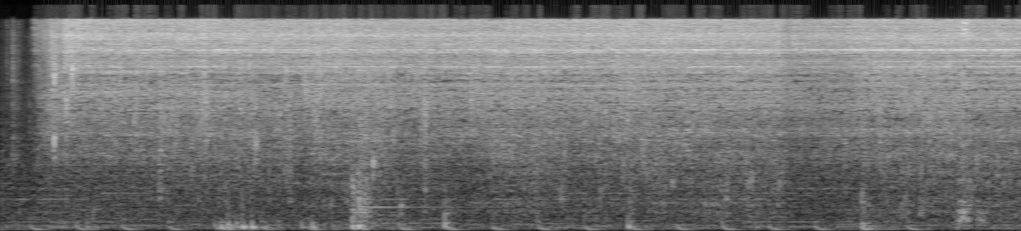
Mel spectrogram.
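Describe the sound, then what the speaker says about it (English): Peeled cassava is washed in running water, with a constant rushing hiss from the tap and scattered nearby splashes and knocks as the pieces are handled. "Now I'm gonna wash my cassava."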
